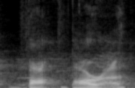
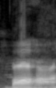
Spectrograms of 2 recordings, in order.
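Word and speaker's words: Barra: at Gracie I keep I want to say bar but you're saying it different sounds like you're saying it properly Baja I think that's how you say it yeah I I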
